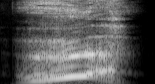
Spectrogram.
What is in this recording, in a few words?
fat male attack; Enemys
